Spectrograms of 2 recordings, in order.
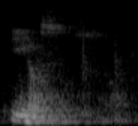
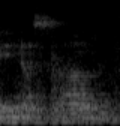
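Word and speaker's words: oenos: What is the Greek word? Enos. Yeah, Enos. The base spell it O-E-N-O-S. O-E-N-O-S. Most of the spellings in the United States, they just drop the O because it doesn't really roll off the tongue the same way.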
